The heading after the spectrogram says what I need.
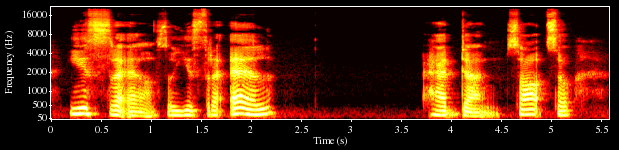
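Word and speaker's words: ישראל: And this is an aleph with a tzere, this is and this lamed closes out the syllable to say el. Yisrael.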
